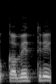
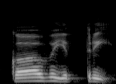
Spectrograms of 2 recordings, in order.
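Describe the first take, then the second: First: कवित्री shortened to "ka-vi-tri", no y; wrong pronunciation. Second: कवयित्री sounded out as "kav-yi-tri"; slow, careful कवयित्री with a clear y; correct pronunciation. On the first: Teacher reading out the misspelt word, कवित्री without y. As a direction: say कवित्री in three syllables, "ka-vit-ri". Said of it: "कवित्री गलत लिखा है". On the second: Teacher answering how it is written, careful "kav-yi-tri". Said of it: "कैसे लिखा जाता है". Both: Shown as a demonstration.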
